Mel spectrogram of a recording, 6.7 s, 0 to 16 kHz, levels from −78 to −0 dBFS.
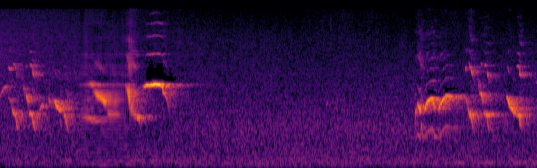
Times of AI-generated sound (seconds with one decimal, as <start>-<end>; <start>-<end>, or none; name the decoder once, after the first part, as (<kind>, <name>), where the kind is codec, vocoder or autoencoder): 1.0-1.7 (vocoder, BigVGAN v2)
